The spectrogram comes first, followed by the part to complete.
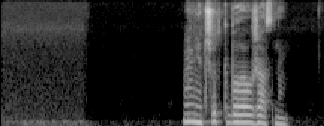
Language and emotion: Russian, neutral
